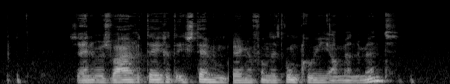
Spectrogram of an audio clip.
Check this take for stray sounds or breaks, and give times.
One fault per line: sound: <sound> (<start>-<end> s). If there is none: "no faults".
sound: dropout (2.3-2.3 s)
